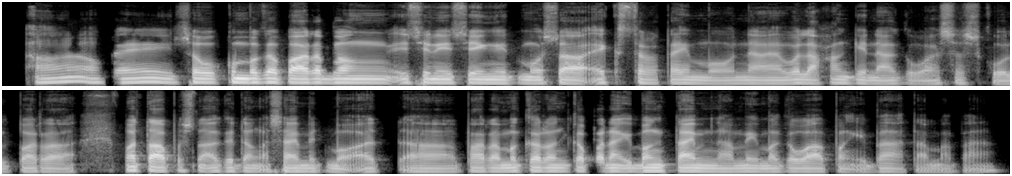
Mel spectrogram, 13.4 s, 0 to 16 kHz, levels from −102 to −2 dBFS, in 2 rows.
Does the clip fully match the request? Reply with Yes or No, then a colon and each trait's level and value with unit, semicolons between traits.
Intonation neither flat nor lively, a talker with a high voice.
No: average, 3.0 semitones; low, 100 Hz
